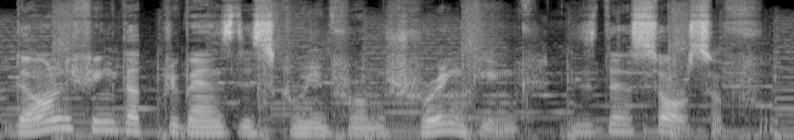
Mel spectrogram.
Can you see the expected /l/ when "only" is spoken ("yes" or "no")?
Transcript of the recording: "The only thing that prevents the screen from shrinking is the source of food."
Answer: yes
